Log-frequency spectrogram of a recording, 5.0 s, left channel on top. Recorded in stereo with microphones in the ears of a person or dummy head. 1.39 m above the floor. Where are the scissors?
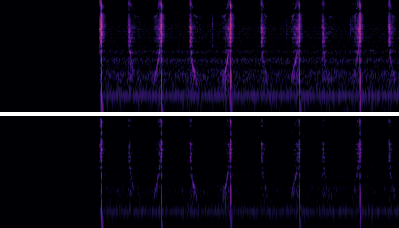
30° left (ahead or behind).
